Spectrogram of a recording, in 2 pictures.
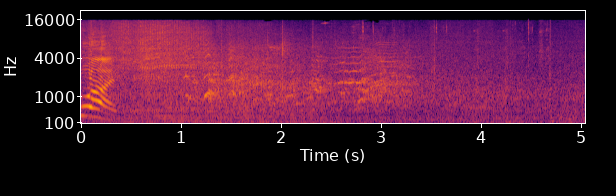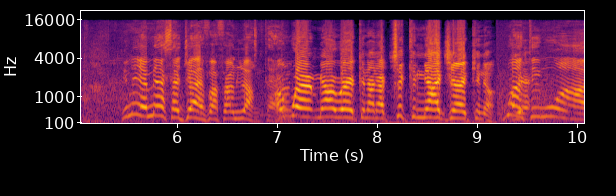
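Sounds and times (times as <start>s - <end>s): low rumble of street traffic: 0.0s - 10.0s.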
